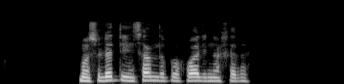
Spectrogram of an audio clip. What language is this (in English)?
Pashto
